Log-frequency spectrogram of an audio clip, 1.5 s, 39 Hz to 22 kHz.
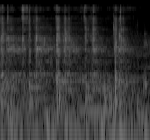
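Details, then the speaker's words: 2007 Chevy LBZ Duramax with a rat-chewed wiring harness, pulley turned by hand during teardown: dry, uneven clicking and gritty scrape instead of quiet spinning; worn pulley bearing, pulley is toast. "is toast. So all the pulleys we've already tested, they are toast."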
